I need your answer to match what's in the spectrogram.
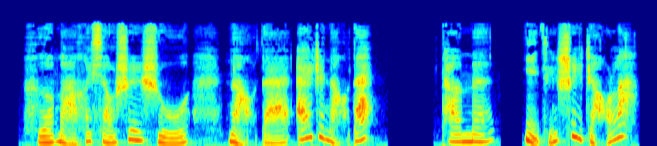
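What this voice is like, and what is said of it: Soft hushed storytelling voice. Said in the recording (Chinese): “嘘，小声点儿”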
